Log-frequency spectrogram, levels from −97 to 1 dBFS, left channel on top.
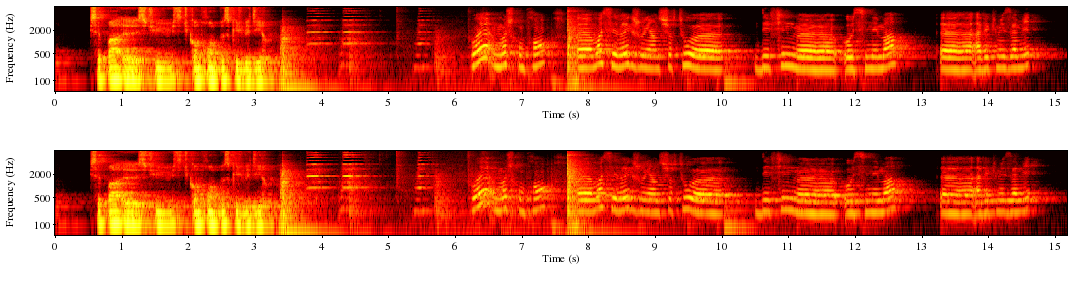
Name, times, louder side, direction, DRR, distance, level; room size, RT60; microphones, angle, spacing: voice 1, 0.5-3.2, left 2 dB, 40° left, 7 dB, 1.3 m, -24 dB
sound 1, 3.2-4.8 5.1-5.2 5.4-6.4 6.7-7.1 7.4-8.8 10.0-10.4, right 4 dB, 40° right, 0.6 m, -37 dB
voice 2, 6.2-10.0 10.5-12.6 13.3-14.6, left 3 dB, 75° left, 5 dB, 0.6 m, -31 dB
16.0 x 14.5 x 3.6 m, 1.2 s
head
